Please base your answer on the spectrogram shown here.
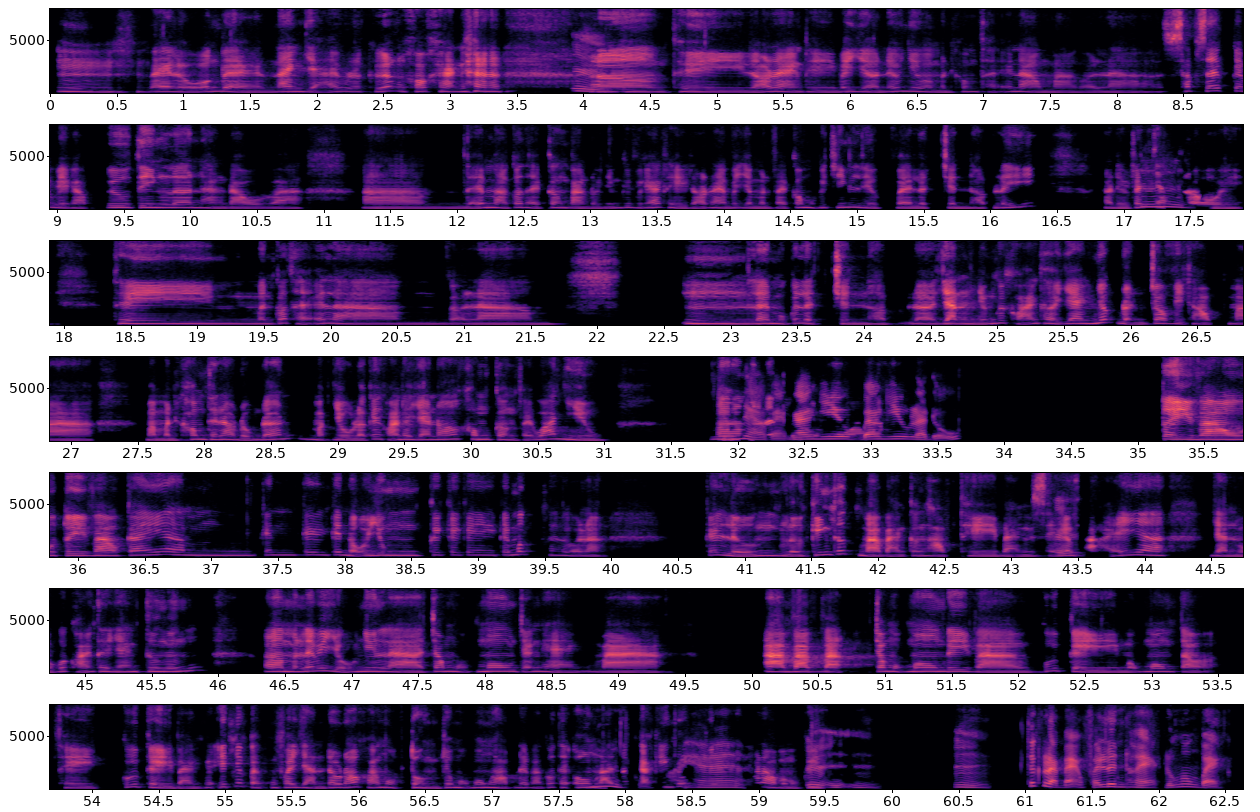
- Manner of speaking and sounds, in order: chuckle; laughing while speaking: "ha"; other background noise; distorted speech; tapping; unintelligible speech; unintelligible speech
- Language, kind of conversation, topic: Vietnamese, podcast, Làm sao để quản lý thời gian học hằng ngày một cách hiệu quả?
